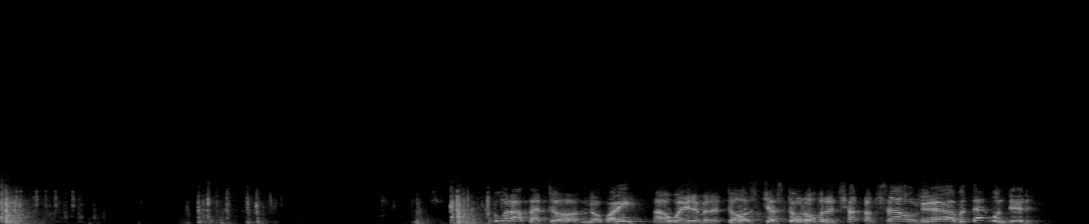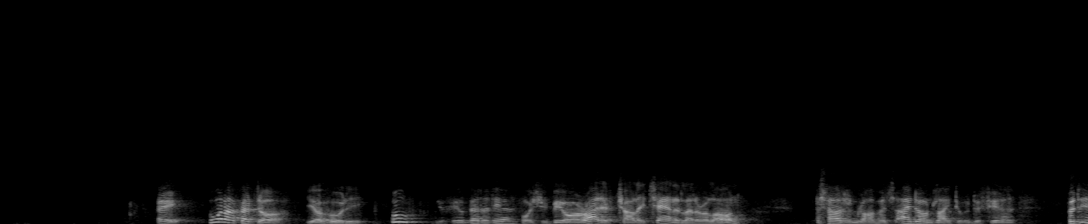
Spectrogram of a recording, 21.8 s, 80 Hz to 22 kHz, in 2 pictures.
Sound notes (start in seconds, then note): 0.0 door closes; 1.9 door opens; 4.1 door closes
